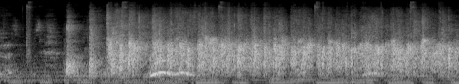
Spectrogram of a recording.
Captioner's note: applause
